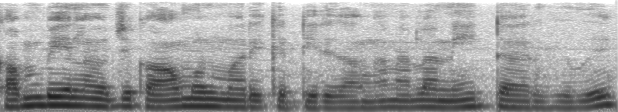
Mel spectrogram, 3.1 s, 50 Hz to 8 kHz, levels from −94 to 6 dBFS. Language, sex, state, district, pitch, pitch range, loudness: Tamil, male, Tamil Nadu, Kanyakumari, 135 Hz, 130-150 Hz, -16 LUFS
